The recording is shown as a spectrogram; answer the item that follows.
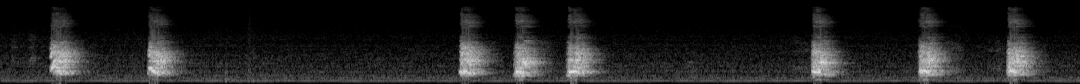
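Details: Dog named Max barks at his reflection in a room, loud abrupt barks in short bursts: two, then three in quick succession, then three more spaced about a second apart, with a quiet constant hum underneath.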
